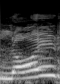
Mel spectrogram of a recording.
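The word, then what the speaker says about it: ঌ: পরেরটা যেটা নয়ের মতো দেখতে, নয়ের মতো দেখতে, সেটার উচ্চারণ হচ্ছে লয়ের সাথে যদি রিকার থাকে বাংলায়, তাহলে আমরা উচ্চারণটা ঠিক যেমন করব ঠিক তেমন, লৃ, লৃ, এরকম, লৃ।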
